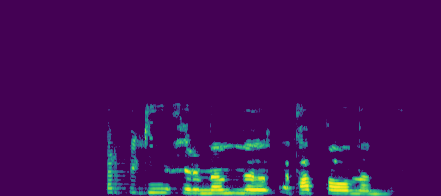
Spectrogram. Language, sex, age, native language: Icelandic, female, 50-59, Icelandic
